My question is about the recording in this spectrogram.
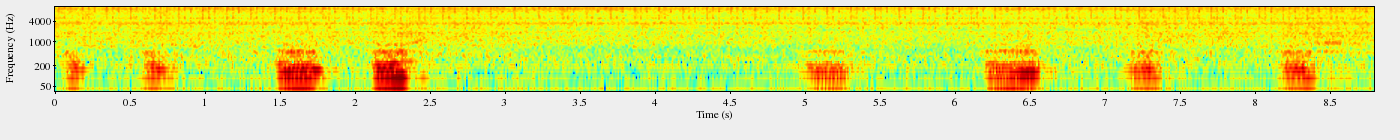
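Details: Hyundai Accent with company-fitted CNG: a rough idle broken by irregular low thuds; cylinder 2 misfiring from a faulty number-2 injector.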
